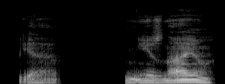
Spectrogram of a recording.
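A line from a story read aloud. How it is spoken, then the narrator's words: Strained, forced out. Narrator (Russian): выдавил Николас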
